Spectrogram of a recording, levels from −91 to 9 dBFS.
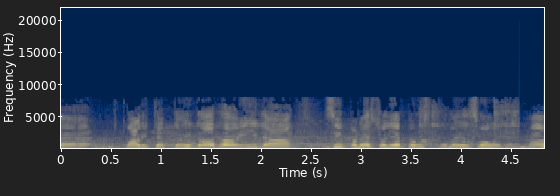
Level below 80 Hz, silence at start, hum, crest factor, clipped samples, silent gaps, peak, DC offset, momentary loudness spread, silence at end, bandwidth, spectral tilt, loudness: -40 dBFS; 0 s; none; 18 dB; under 0.1%; none; -6 dBFS; under 0.1%; 11 LU; 0 s; 8.2 kHz; -6 dB/octave; -25 LUFS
